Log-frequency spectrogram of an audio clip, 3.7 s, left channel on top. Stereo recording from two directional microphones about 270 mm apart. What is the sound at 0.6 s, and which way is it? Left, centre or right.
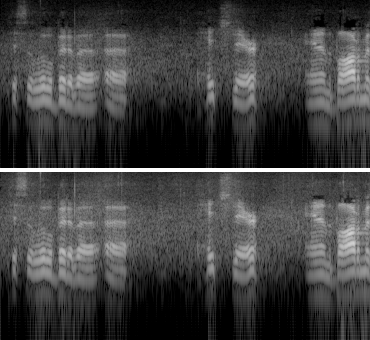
Speech, centre.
